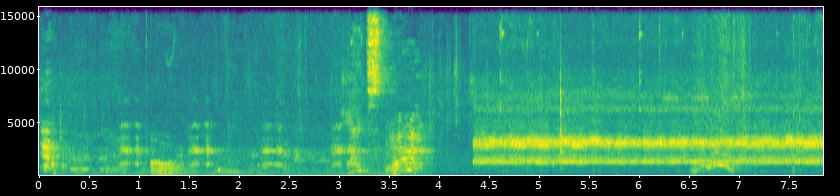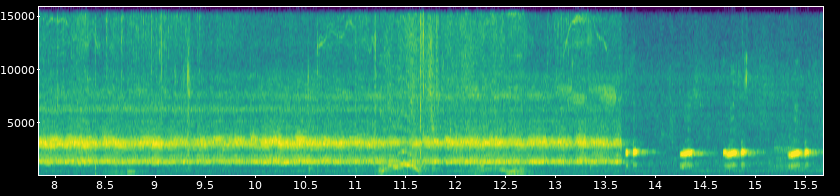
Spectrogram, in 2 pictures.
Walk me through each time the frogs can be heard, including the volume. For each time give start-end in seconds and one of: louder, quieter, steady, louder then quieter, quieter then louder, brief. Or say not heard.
0.0-15.6 steady.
